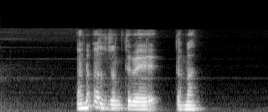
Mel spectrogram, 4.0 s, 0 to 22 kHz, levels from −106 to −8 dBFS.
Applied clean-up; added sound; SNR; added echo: neural mask model DeepFilterNet 3.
